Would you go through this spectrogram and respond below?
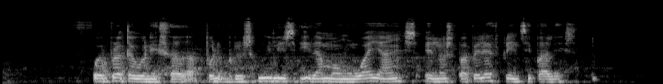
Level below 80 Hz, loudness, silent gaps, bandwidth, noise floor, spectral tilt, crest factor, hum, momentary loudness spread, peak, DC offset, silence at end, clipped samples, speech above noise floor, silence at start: -54 dBFS; -19 LUFS; none; 9 kHz; -71 dBFS; -6.5 dB/octave; 12 dB; none; 6 LU; -6 dBFS; under 0.1%; 0.65 s; under 0.1%; 52 dB; 0.95 s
